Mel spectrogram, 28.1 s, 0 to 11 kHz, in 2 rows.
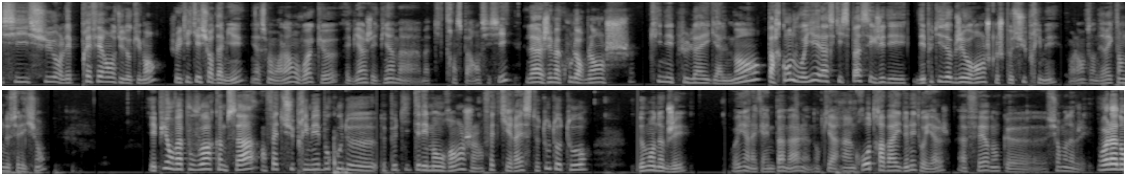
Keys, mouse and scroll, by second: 1.4 click, 2.5 click, 4.2 click, 4.6 click, 5.8 middle click, 6.4 middle click, 7.0 middle click, 8.8 middle click, 9.1 middle click, 9.1 scroll up 2, 10.9 click, 12.3 click, 16.0 middle click, 16.0-16.4 scroll, 16.2 middle click, 16.4 middle click, 16.5 scroll up 2, 17.5 click, 19.5 click, 20.3 middle click, 20.3 scroll down 1, 20.9 click, 21.9 middle click, 22.6 click, 23.2 middle click, 25.4 click, 26.0 click, 28.0 click.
